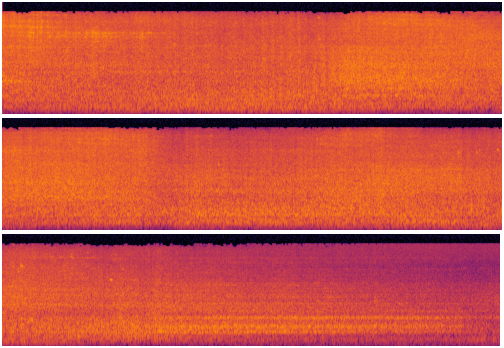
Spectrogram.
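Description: A train passing close by, its wheels running on the rails in a steady rush of noise that dies away near the end.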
